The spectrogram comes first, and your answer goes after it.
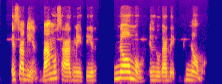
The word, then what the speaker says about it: gnomo: anuncian otra vez deberían debería de pronunciarse como hay una que antes pero se pronuncia gnomo y como ya ah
